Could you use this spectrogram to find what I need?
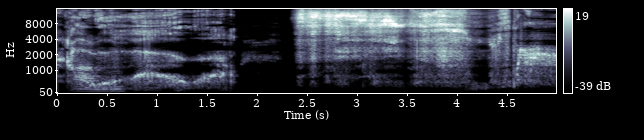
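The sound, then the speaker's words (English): Foley dragon growling effects: a deep, rumbling snarl that rises and falls, a brief pause, then a loud, breathy hissing roar that carries on to the end. No one is speaking. “I do speak dragon, if that is the sound of dragons talking.”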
